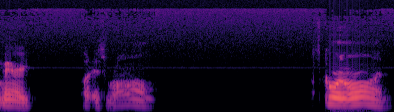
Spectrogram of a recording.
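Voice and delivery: soft, hushed and tender; Jesus softly asking Mary what is wrong, with compassion; compassionate. Acted. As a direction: comfort her quietly. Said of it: "The compassionate Jesus".

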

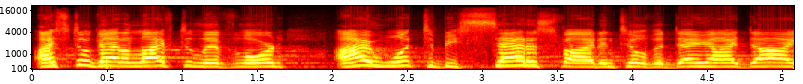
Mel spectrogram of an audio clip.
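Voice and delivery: high, loud impassioned plea; crying out. Acted. Preacher voicing the psalmist crying out for satisfaction. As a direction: cry out to be satisfied. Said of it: "just cry out in continuation".

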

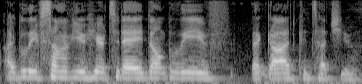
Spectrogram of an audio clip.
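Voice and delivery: normal talking voice

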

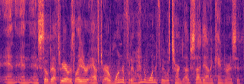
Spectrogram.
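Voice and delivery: usual speaking voice

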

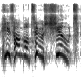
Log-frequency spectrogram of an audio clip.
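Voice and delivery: high, loud, whiny mock panic; mock dismay. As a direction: wail in comic horror at yourself. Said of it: "And I'm like".

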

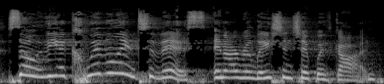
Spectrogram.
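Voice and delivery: usual speaking voice

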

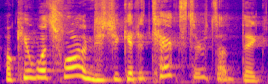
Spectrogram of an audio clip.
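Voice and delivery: high, rapid-fire worried questions; anxious husband. Retold or imitated. Husband guessing why his wife cries, high and anxious.

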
